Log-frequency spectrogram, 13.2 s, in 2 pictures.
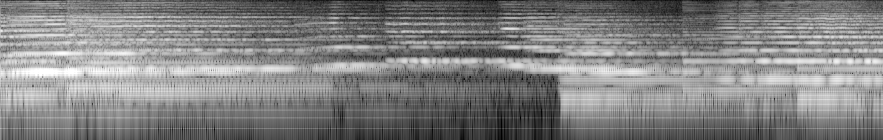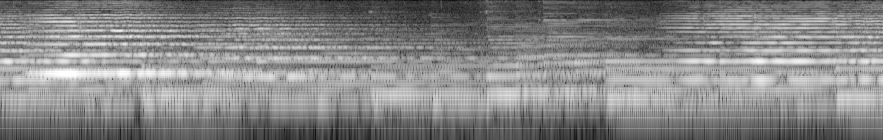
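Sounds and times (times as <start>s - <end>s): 
guitar: 0.0s - 13.2s
violin: 0.0s - 13.2s.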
